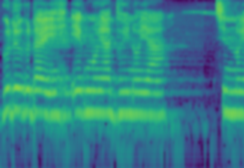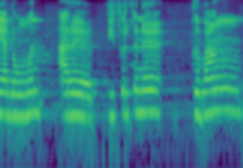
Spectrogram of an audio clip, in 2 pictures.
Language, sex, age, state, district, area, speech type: Bodo, female, 45-60, Assam, Baksa, rural, spontaneous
